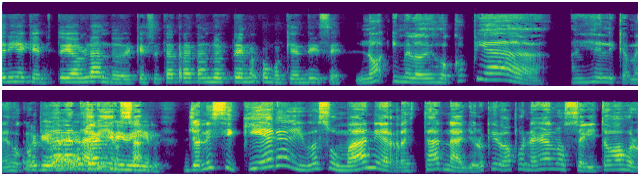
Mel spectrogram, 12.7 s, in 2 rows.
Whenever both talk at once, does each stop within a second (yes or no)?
no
